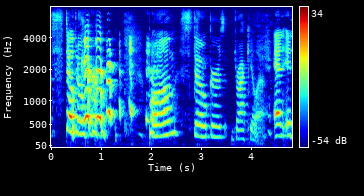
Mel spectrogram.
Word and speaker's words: Stoker: Yeah, because I want to say Stroker. That's dirty. It's dirty. Bram Stoker. As in Toker, but Stoker.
